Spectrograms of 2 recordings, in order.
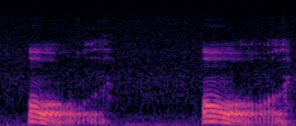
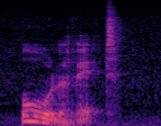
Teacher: So what happens is that if a word ends on a dark L on its own, but then it's followed by a vowel sound coming from the word next to it, the dark L transforms into a clear L, because now we have the combination of the letter L plus a vowel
